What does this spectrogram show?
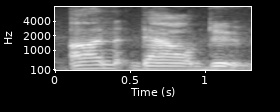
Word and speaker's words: UnDaoDu: I go by undou. Say my name. Undou. Undou. Got it. Very good. You said it good. Yeah. It's un stands for zero. Dao one do two. Undou.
